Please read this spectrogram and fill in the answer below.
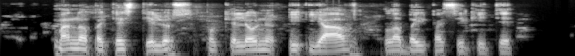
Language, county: Lithuanian, Panevėžys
